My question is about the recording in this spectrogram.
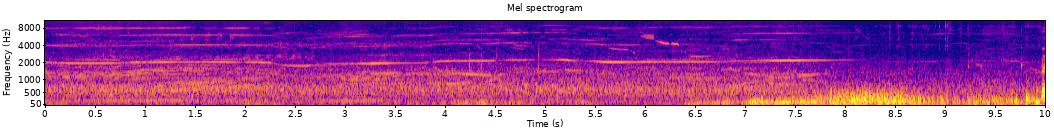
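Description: Electric Shock V2 RC aerobatic plane's outrunner electric motor and propeller running, a thin high whine that dips slightly and rises again as the throttle changes. From about seven seconds in, a low wind rumble on the microphone grows louder.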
